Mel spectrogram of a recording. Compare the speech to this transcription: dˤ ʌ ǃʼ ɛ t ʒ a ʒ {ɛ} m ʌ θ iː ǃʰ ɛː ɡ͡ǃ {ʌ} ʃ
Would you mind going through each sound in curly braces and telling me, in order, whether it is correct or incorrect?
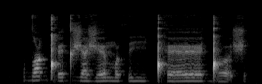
correct, incorrect: ʌː

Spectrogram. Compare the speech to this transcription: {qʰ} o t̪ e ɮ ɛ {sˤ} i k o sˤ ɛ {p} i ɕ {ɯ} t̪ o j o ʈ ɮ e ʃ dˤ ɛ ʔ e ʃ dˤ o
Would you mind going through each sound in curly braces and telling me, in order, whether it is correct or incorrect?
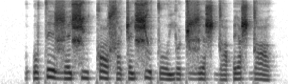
incorrect: ʔ, incorrect: ɕ, incorrect: ʈ, correct

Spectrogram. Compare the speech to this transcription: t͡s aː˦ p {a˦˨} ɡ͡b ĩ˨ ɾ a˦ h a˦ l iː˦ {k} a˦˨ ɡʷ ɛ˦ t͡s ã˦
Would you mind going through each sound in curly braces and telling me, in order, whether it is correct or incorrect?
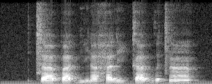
correct, correct

